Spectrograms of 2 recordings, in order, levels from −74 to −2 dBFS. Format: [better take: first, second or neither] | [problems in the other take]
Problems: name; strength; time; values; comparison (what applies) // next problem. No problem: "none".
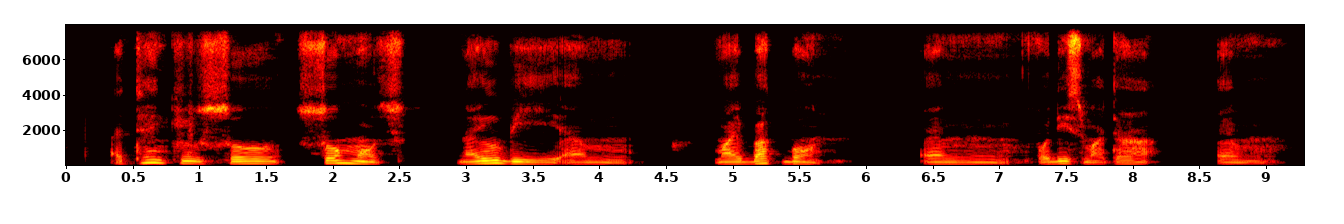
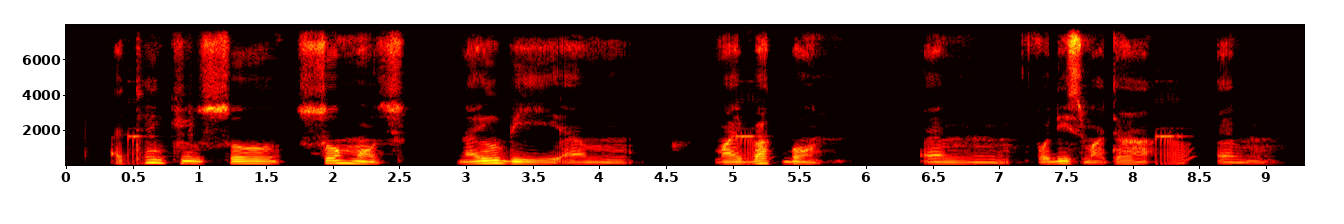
first | noise reduction (neural mask model RNNoise)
